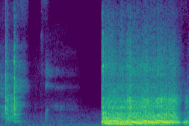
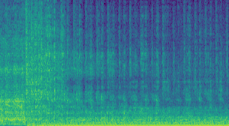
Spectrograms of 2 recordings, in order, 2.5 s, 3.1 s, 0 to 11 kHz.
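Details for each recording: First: 70-year-old Massey Ferguson TO-30 tractor, non-running, on 12 volt: starter spins the engine briskly and evenly for just over a second but it never catches; cranks well but no spark. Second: Massey Ferguson TO-30 tractor, about 70 years old, after turning the carburetor mixture valve out four or five turns to run very rich, no intake or airbox fitted yet: catches after brief crank into a steady, even low chug without choke; normal idle.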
